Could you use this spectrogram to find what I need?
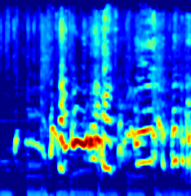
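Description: A turkey in West Seattle gobbles: a fast, rattling, warbling call of several quick bursts over about two seconds, loud and alone.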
